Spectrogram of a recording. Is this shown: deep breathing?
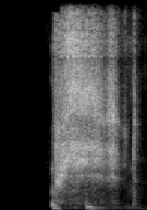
no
